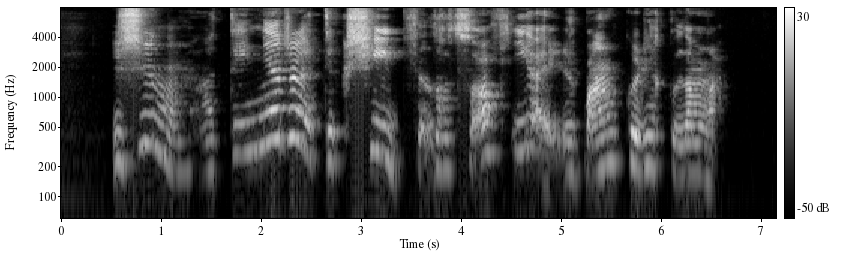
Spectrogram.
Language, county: Lithuanian, Vilnius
